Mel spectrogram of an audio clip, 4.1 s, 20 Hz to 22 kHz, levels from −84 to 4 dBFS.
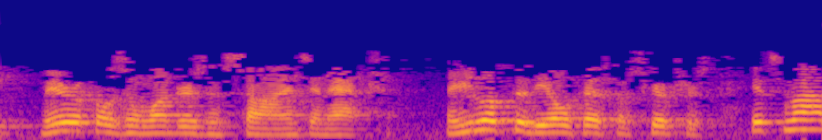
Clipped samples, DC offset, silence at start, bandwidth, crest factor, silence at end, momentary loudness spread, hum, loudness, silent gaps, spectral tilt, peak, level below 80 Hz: under 0.1%; under 0.1%; 0 s; 6 kHz; 16 dB; 0 s; 8 LU; none; -16 LUFS; none; -9 dB/octave; 0 dBFS; -54 dBFS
